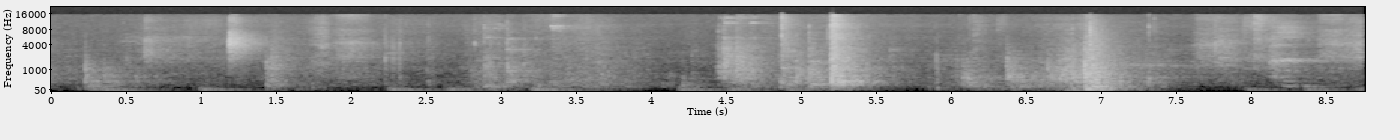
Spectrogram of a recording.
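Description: Rummaging inside a hard plastic Hardcase drum case: scattered knocks and scrapes of the plastic shell and its contents, with the sharpest knocks about five and seven seconds in.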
